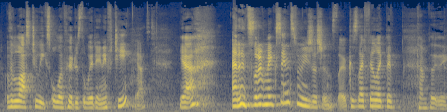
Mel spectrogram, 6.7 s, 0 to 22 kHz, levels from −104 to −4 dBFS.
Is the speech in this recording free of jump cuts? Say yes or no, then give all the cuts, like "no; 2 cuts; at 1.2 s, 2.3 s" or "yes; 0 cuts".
yes; 0 cuts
